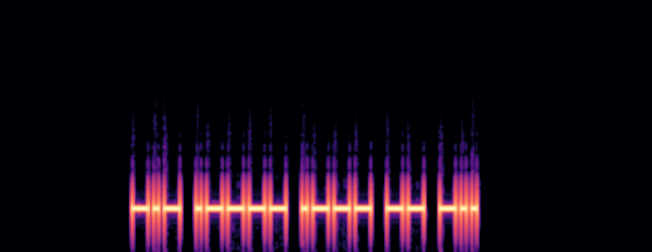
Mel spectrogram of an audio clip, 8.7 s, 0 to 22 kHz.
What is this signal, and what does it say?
Morse code, heard as a keyed tone, about 17 wpm, 700 Hz. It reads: K1JMD
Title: USA Call Signs - 5 Characters - Repeated 2x - 17wpm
